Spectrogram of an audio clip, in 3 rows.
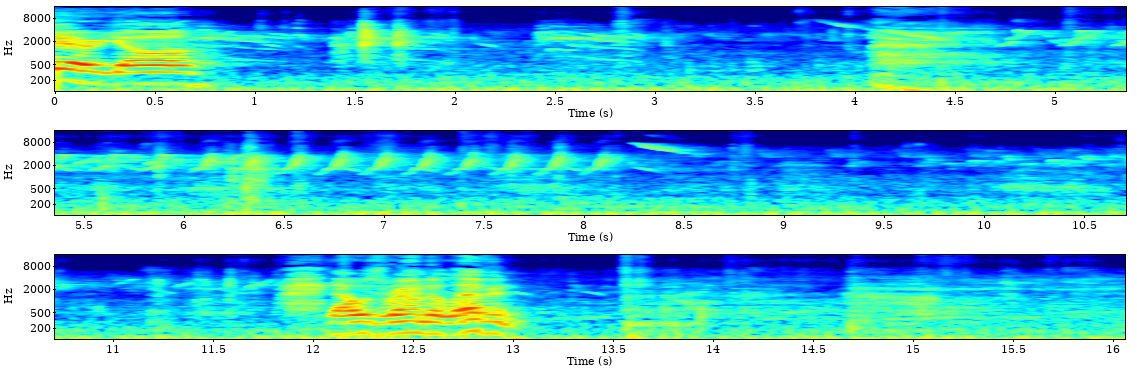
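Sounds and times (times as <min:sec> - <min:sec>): songbird whistling and chirping: 0:00.5 - 0:12.2.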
